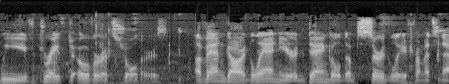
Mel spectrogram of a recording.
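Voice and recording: Someone reads aloud in a natural voice, the pitch moving in an ordinary way.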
